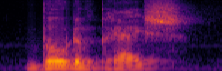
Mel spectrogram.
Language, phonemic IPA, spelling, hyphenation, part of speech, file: Dutch, /ˈboː.dəmˌprɛi̯s/, bodemprijs, bo‧dem‧prijs, noun, Nl-bodemprijs.ogg
- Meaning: 1. price floor 2. a very low price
